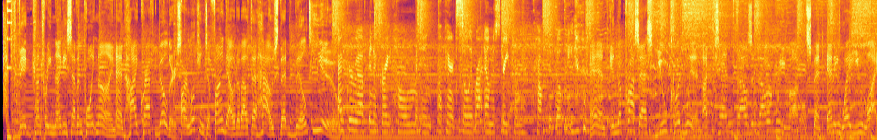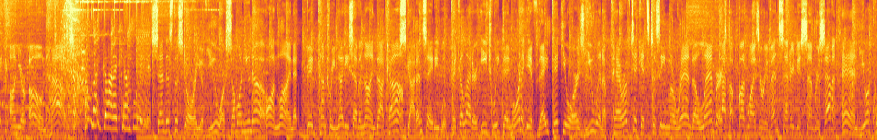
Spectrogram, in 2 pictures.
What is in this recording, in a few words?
Recorded Promo; CMT Tour; Clear Channel; concert promotion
